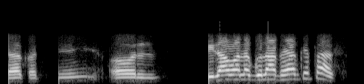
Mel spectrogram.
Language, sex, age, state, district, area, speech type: Hindi, male, 18-30, Uttar Pradesh, Mirzapur, rural, conversation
